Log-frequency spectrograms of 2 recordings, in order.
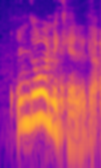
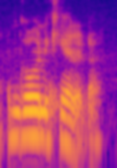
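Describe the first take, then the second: First: Higher, louder, thrilled declaration; excited. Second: Said in the usual way. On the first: Retold or imitated. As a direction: announce it with glee. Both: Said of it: "I'm like".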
